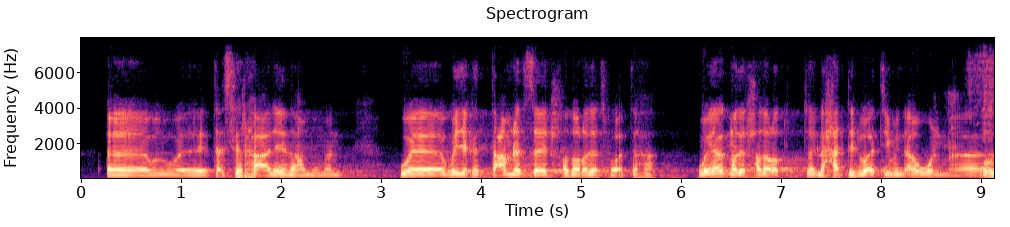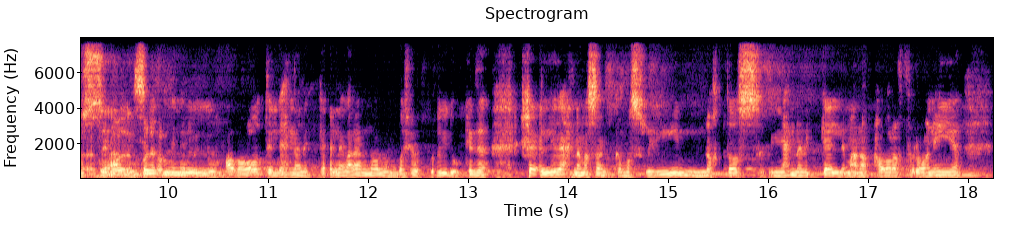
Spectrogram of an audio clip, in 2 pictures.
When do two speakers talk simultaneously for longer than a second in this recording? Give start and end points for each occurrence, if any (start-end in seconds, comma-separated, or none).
9.3-10.6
